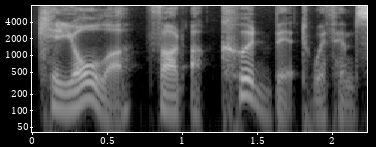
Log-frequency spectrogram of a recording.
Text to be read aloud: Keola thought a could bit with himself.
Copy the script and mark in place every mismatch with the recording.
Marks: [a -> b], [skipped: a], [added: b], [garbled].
Keola thought a could bit with himself.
